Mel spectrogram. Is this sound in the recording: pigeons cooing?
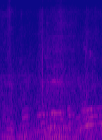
yes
